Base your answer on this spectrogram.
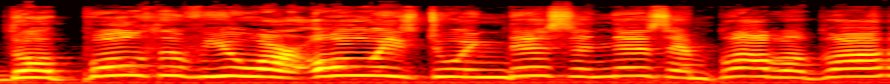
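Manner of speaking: put-on overwhelmed screaming, high and loud. Retelling how the speaker's dad started screaming at them, imitating dad screaming. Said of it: "he just starts screaming".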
